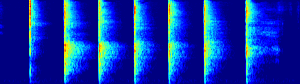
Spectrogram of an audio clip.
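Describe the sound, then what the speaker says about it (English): A person claps their hands seven times, sharp, close and evenly spaced, each clap ringing briefly in a quiet room with no talking. "those are claps. I'm clapping for you"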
